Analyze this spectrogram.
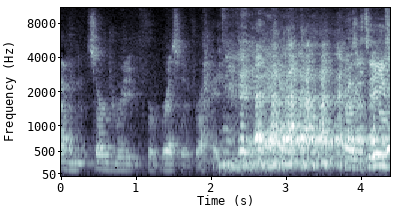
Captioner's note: audience laughing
